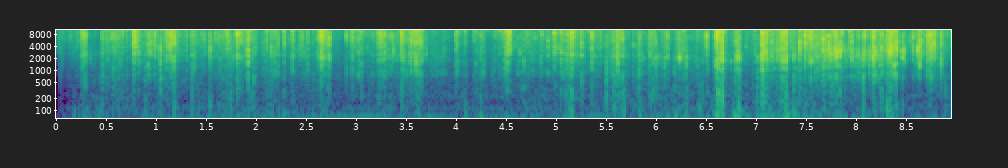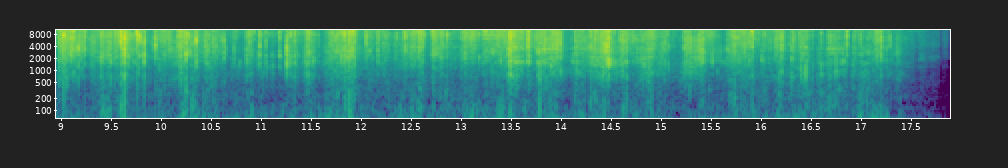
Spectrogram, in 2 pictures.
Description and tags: Rolling and twisting a big onion in my hand. The thin layered skin produces paper-like sounds. It has an abstract quality, like bustling of insects. It is perfect as a source for further processing and sculpting.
